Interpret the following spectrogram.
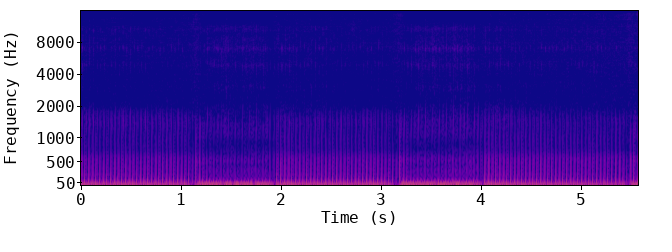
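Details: Domestic cat purring steadily, a loud low rumbling buzz with rhythmic pulses, breaking briefly for breaths about every one to two seconds, all energy deep and no other sounds.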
